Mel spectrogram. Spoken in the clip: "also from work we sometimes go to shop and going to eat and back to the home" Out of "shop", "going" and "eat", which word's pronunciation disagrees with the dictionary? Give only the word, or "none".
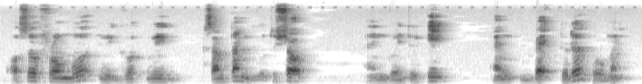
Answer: none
